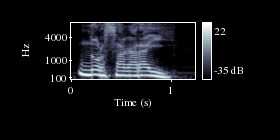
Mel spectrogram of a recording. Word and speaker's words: Norzagaray: Se apellida algo así como Nonsegaray. Ahorita te lo digo bien, aquí está. Se llama David Norzagaray. David Norzagaray.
